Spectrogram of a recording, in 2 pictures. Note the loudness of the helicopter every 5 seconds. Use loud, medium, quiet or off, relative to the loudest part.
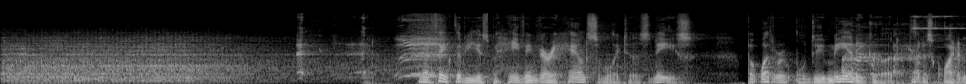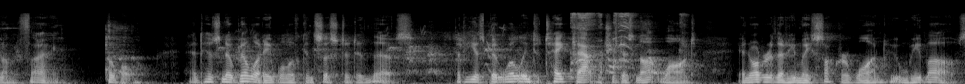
loud, quiet, off, off.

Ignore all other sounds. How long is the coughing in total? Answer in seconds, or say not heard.
5 s.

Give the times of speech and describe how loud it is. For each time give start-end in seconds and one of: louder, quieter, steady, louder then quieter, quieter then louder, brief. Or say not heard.
3.6-19.2 steady.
